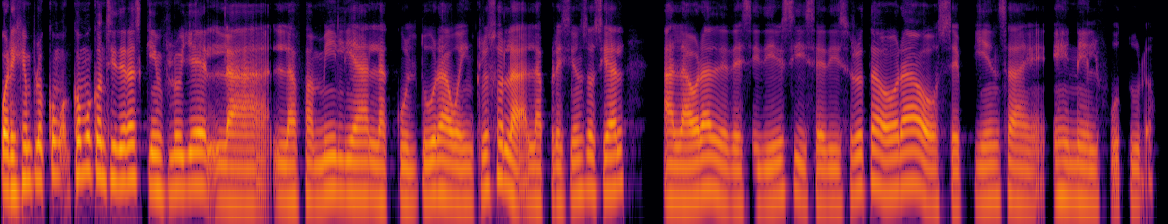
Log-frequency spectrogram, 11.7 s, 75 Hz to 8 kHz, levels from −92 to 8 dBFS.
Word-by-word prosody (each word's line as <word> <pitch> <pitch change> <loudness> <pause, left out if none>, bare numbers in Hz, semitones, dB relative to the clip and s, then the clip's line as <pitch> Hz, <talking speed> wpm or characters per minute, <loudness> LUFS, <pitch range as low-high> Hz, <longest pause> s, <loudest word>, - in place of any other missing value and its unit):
por 160 -2 +8
ejemplo, 185 +4 +2
¿cómo 215 - 0
cómo 215 +2 +4
consideras 195 -2 +4
que 165 - -1
influye 160 +2 +3
la 120 -2 0
la 130 -1 -1
familia, 135 +1 0
la 130 -2 -1
cultura 130 +3 0
o 125 - +2
incluso 150 - -2
la 170 - +3
la 120 0 -2
presión 125 +4 -5
social 155 +2 0 0.3
a 130 - 0
la 125 0 +2
hora 150 +3 +4
de 130 -4 -1
decidir 120 +3 -4
si 140 -3 -6
se 120 0 -3
disfruta 145 +9 -3
ahora 160 +3 +3
o 115 -1 +2
se 115 0 -5
piensa 125 +1 -4
e 115 - -9
en 130 -1 -4
el 120 -2 -3
futuro? 120 0 -10
135 Hz, 175 wpm, -22 LUFS, 125-155 Hz, 0.3 s, por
